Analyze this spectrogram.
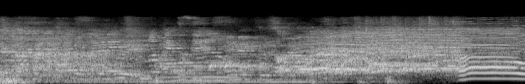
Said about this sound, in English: They can hear it. Your cheers are outweighing the noise.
